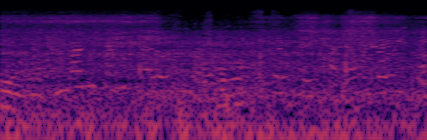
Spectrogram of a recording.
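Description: Outdoor ambience: faint, indistinct voices over a steady low rumble.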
